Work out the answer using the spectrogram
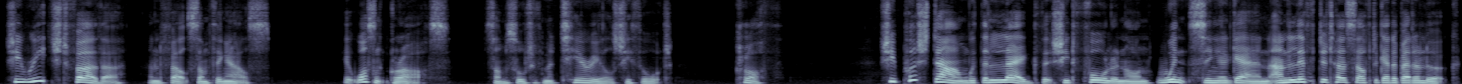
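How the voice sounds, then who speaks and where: A woman's voice: lowish voice, lively intonation, a little slow, darkish tone, no echo, studio quality. A woman reading a crime novel aloud as scripted audiobook narration.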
